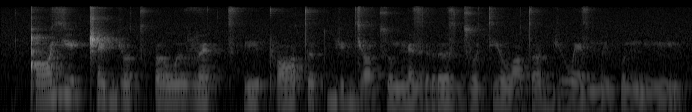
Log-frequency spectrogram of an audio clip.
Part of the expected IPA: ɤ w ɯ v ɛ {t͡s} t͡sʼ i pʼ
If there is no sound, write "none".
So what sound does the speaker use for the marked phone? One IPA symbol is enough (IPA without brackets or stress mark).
t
